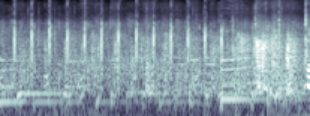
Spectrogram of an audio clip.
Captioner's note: applause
